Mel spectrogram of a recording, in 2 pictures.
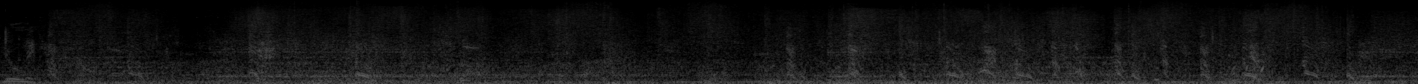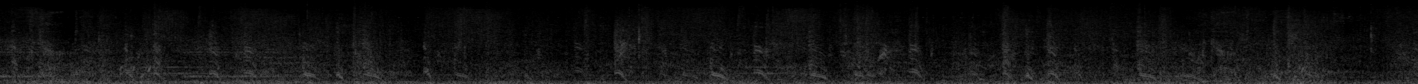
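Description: Spells crackle and burst in quick succession.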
